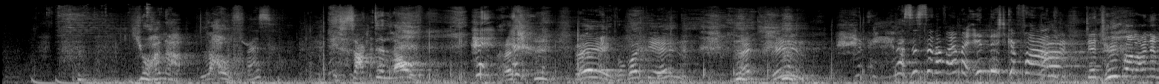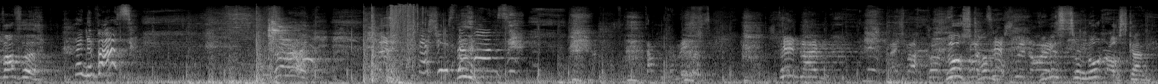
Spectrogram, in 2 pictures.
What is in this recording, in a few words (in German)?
hoerspiel; mord in serie atemlos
